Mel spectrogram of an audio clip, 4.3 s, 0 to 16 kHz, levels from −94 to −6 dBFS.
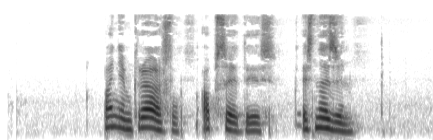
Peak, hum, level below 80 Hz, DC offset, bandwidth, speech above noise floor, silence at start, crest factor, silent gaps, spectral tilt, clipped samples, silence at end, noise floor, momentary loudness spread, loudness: -10 dBFS; none; -74 dBFS; under 0.1%; 11.5 kHz; 48 dB; 1.05 s; 18 dB; none; -4.5 dB/octave; under 0.1%; 0.8 s; -74 dBFS; 11 LU; -27 LUFS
